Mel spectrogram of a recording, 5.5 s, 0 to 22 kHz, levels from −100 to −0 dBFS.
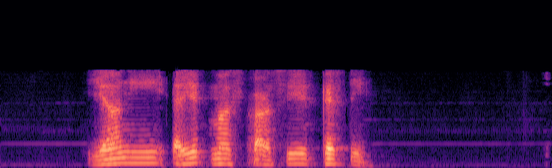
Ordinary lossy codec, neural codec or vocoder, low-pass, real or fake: AAC, 16 kbps; codec, 24 kHz, 0.9 kbps, WavTokenizer, medium music audio release; 7.2 kHz; fake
